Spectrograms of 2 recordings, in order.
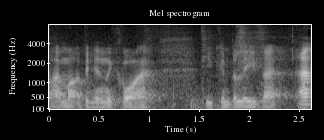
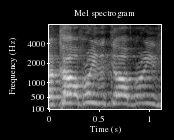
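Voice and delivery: put-on high, loud, panicky cry of a trapped boy; panicky plea; 12 semitones higher, 6 dB louder than usual. Boy shut in a dark cupboard calling out, panicky. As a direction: imitate a boy gasping in the dark. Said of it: "he started getting panicky".

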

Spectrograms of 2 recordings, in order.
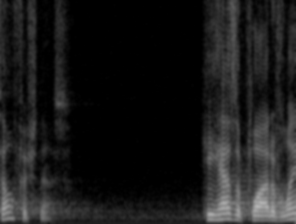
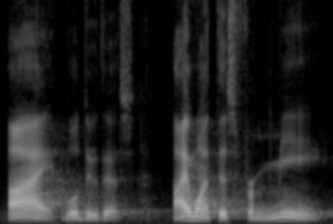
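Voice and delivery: slow selfish voice; 3 semitones lower, slower than usual. Acted. Voicing greedy self-focus.

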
